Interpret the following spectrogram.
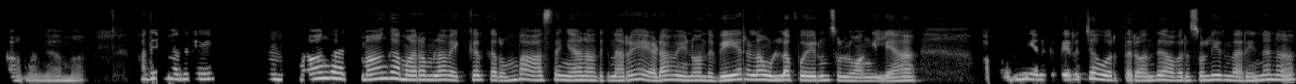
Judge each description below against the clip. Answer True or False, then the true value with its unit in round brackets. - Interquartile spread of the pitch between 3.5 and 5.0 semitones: False (3.0 semitones)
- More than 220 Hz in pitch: False (205 Hz)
